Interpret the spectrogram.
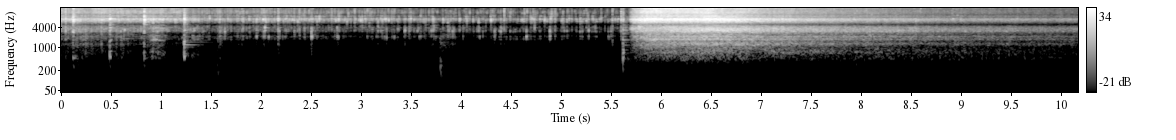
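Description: Whole spices (bay leaf, dried red chilli and panch phoron) crackle in hot oil in a kadai, with a spatula clicking and scraping against the pan. A little under six seconds in, boiled vegetables are tipped into the oil, setting off a sudden loud sizzle that slowly dies down.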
